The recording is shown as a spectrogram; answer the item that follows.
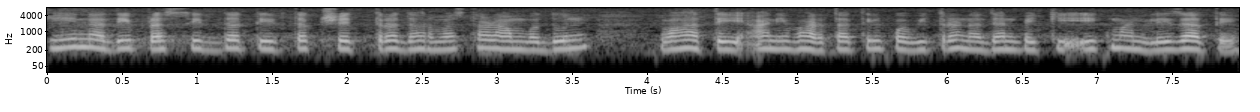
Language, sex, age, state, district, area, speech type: Marathi, female, 18-30, Maharashtra, Akola, rural, read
